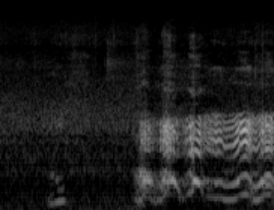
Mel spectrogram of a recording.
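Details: A Dobermann dog gives a short rising whimper, then after a pause a run of tonal, wavering whines and yelps, rising and falling over about one and a half seconds, with no other clear sounds.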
